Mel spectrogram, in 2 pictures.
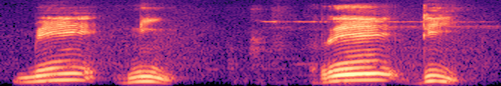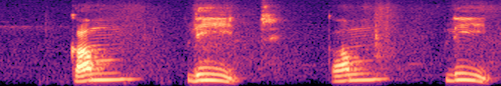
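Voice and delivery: slow words split into two beats; teacher's drawn-out syllable demo. Shown as a demonstration. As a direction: pause between the two syllables of each word. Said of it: "थोड़ा सा रुक के आराम से पढ़ेंगे".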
